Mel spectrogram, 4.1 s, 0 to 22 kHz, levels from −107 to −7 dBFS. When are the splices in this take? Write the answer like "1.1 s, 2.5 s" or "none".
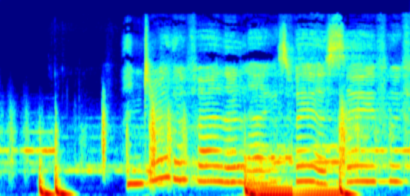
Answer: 1.1 s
